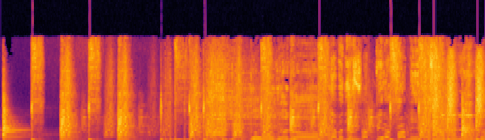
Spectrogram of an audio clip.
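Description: A music track opens with punchy, spaced beat hits and bright sustained tones. It then settles into a fuller, steady groove with a deep bass line, loud throughout.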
